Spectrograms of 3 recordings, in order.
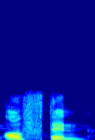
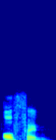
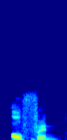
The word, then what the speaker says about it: often: often the word we we don't pronounce the T we don't say often no it's just often often it's like 60% and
